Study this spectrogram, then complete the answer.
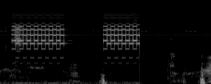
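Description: A phone rings with two clear bursts of a bright electronic ringtone, each lasting about half a second and separated by a short pause, followed by a faint low thump near the end.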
